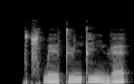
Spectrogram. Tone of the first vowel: high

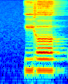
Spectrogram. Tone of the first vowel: low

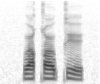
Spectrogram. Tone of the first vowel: high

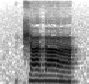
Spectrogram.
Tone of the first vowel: high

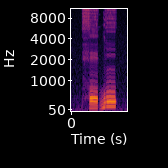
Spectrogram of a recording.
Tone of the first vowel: low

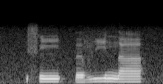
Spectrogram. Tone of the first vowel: high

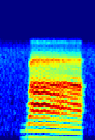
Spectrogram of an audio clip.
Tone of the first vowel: falling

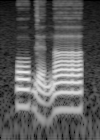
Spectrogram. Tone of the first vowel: high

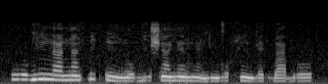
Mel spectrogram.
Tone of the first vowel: high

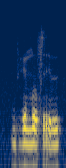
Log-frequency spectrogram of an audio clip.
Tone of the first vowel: low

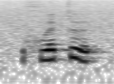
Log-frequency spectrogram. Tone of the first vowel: rising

